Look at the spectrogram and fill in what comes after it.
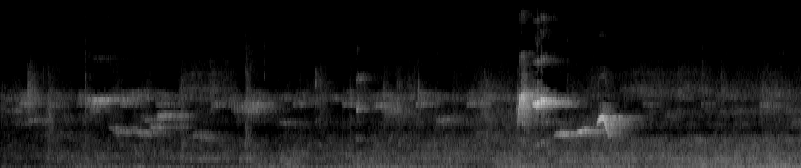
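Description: Birds chirping in short high notes over a faint steady insect hum, with two louder, downward-sliding chirps about five and six seconds in.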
